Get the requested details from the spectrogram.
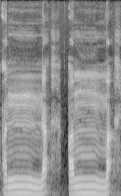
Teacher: ایک غنے کی مقدار ایک الف کے برابر ہے تو ایک الف کے برابر غنہ کو مطلب ناک میں آواز کو تھوڑی دیر چھپا کر کے پڑھنا ہے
